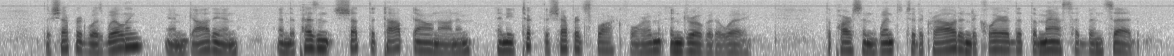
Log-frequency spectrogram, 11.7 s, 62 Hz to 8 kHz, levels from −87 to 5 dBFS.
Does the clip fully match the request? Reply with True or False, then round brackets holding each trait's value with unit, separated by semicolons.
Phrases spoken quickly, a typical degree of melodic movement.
True (215 wpm; 3.3 semitones)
